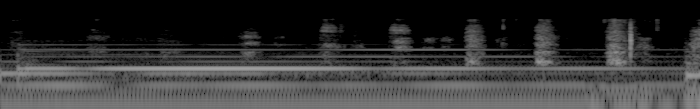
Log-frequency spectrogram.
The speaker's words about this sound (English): And you may hear the panting of my dog approaching me.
